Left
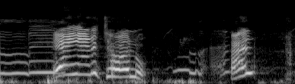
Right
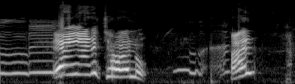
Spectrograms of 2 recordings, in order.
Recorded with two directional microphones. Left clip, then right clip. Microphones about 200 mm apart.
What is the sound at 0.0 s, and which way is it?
Music, 20° left (ahead or behind).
